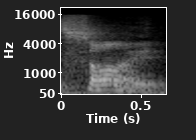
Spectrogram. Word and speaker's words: sin: for now side now we tend to um abbreviate that to without the e okay but we still pronounce it sign right it still comes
